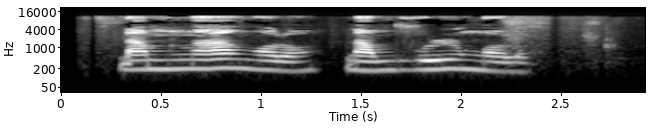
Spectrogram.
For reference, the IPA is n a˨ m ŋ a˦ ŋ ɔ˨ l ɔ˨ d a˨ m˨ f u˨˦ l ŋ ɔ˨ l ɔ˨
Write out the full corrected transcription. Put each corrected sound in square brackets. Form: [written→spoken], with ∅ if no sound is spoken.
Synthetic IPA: n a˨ m ŋ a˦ ŋ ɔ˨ l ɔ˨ [d→n] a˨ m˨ [f→v] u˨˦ l ŋ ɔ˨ l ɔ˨

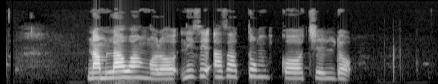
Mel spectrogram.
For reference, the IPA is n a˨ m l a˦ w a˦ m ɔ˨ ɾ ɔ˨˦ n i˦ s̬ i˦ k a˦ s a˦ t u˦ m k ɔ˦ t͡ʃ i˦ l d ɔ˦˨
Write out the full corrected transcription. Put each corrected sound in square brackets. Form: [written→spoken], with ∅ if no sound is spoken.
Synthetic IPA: n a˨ m l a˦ w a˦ [m→ŋ] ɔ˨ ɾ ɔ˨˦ n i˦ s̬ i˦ [k→ʔ] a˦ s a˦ t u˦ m k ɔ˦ t͡ʃ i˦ l d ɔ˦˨

